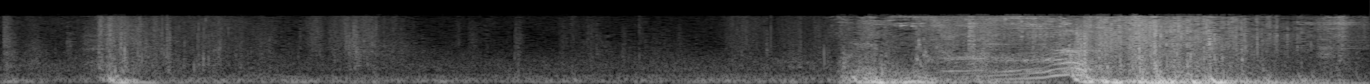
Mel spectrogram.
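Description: Cracked ground is smashed in God of War Ragnarok: a sharp crunch early on, then a loud, sustained crumbling and shattering of rock and debris that rumbles on for several seconds.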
